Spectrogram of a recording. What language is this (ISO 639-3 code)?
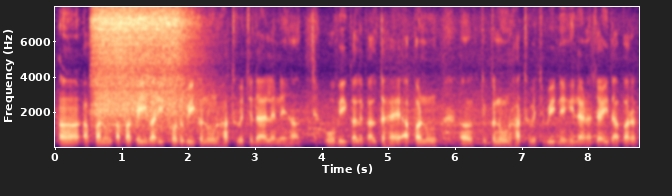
pan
